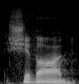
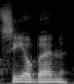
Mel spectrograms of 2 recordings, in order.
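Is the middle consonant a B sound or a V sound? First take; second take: V; B. First: The middle consonant is a V sound. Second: The middle consonant is a B sound. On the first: The speaker calls it right. "It's Siobhan, alright? That's how it's pronounced. B is kind of like a V sound in Irish" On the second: The speaker calls it wrong. "Not Siobhan"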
